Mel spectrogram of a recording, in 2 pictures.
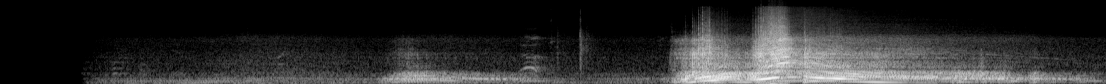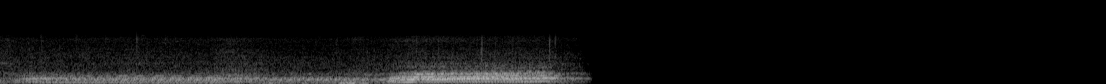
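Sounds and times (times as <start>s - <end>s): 
Aston Martin Rapide: 0.8s - 17.0s.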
